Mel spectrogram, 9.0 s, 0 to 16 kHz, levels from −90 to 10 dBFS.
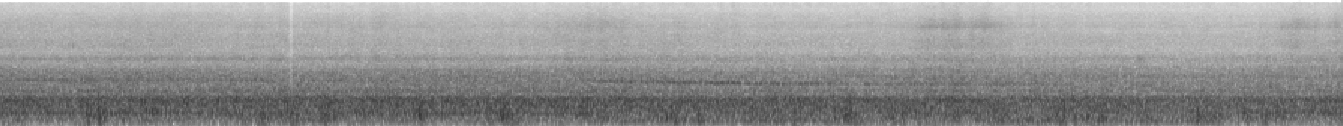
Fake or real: fake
